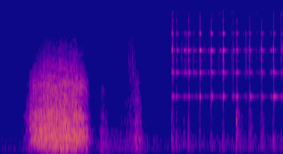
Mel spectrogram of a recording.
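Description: A drinking glass is tapped: after a loud broadband hiss for about a second and a couple of faint softer sounds, a quick run of light taps produces bright, ringing clinks with high tonal overtones that fade fast between strikes.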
